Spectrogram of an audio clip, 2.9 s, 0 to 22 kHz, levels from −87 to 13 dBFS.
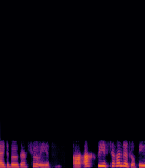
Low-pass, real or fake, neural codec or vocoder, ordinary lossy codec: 3.6 kHz; fake; codec, 16 kHz, 0.5 kbps, X-Codec, HuBERT features, trained on general audio; none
